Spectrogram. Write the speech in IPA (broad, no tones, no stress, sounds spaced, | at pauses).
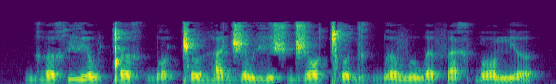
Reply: ɡʱ ʌ x vʲ ɔ w ǃ ʌ x ɡ͡b ɔ ǁ ʊ ɦ a d͡ʒ ɐ w vʲ ɔ ʃ d͡ʒ ɔ ǀʰ o d ʊ ɡ͡b ʌ v u w ɐ θ a x ɓ ɔ mʲ ʌ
